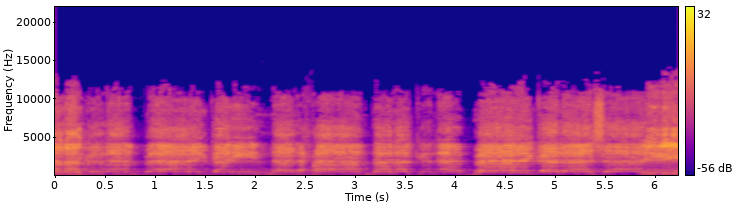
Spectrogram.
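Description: Male voice chanting an Arabic Islamic nasheed in long, wavering phrases over a steady held drone note.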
